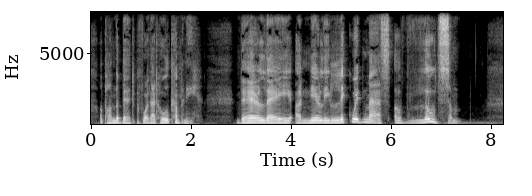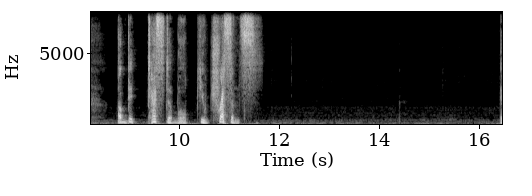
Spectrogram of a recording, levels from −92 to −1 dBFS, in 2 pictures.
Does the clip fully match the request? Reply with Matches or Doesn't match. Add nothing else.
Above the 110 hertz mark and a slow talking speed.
Matches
